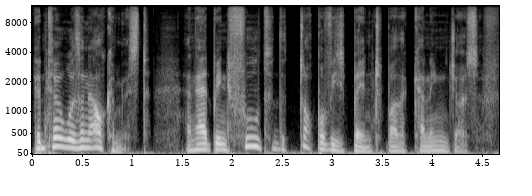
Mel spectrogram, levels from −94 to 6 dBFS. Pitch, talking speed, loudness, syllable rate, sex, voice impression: 130 Hz, 230 wpm, -18 LUFS, 5.6 syllables/s, male, masculine, adult-like, slightly powerful, slightly bright, slightly fluent, cool, calm, slightly mature, friendly, unique, wild, lively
